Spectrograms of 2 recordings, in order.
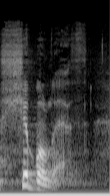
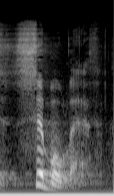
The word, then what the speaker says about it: Shibboleth: And if he said nay, then said they unto him, "Say now Shibboleth." And he said Sibboleth, but he could not frame to pronounce it right.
